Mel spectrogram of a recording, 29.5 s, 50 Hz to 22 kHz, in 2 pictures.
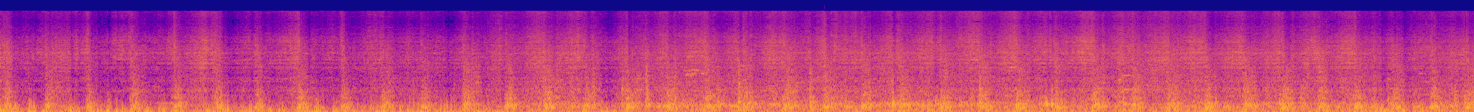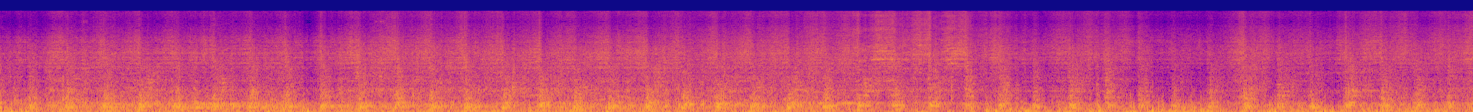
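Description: Steam locomotive 73096, a BR Standard Class 5 4-6-0, working hard, its exhaust beats coming fast and without a break, heard from a carriage behind it over the rumble of the train on the rails.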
